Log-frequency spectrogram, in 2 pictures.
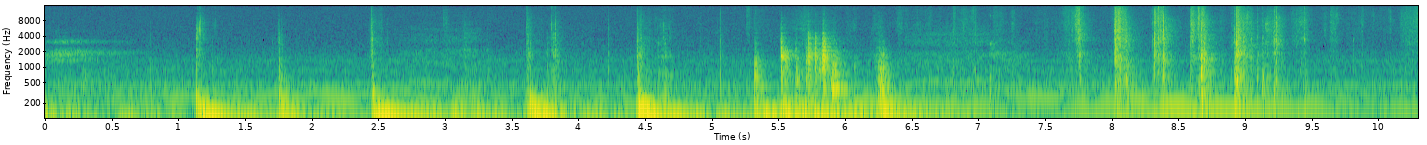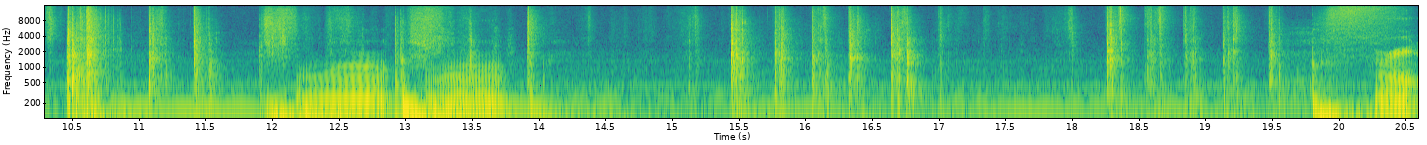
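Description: Tarot cards are shuffled by hand up close, with rapid clicks and riffling flutters alongside sharp taps and brief pauses.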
